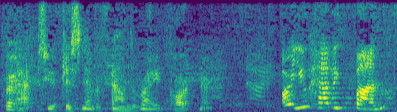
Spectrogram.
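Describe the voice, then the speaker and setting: A woman's voice: low voice, normal speed, faint music behind. A woman playing a polite, dryly teasing artificial intelligence in a video game, speaking formally and precisely. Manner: formal, precise phrasing, deadpan.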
